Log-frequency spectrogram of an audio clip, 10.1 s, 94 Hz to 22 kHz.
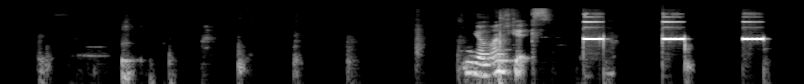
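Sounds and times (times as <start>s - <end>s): short electronic beeps: 7.3s - 7.7s, 8.3s - 8.7s, 9.3s - 9.7s.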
